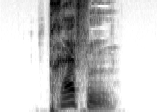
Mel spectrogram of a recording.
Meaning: 1. gerund of treffen 2. a meeting 3. battle
- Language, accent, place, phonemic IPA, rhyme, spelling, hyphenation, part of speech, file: German, Germany, Berlin, /ˈtʁɛfn̩/, -ɛfn̩, Treffen, Tref‧fen, noun, De-Treffen.ogg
